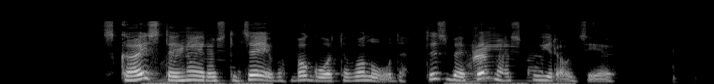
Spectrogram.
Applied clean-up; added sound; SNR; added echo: neural mask model DeepFilterNet 3.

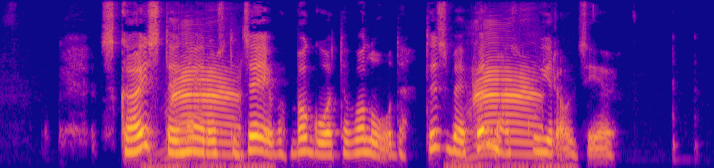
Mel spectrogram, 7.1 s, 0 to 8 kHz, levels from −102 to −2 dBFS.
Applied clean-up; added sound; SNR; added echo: neural mask model RNNoise.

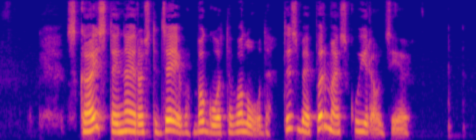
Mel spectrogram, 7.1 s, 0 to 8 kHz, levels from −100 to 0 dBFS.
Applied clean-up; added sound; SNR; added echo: none; none; none; none.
